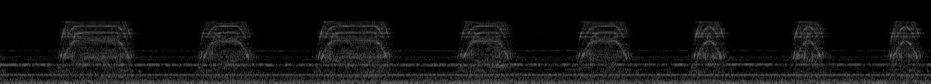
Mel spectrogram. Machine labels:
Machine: slide rail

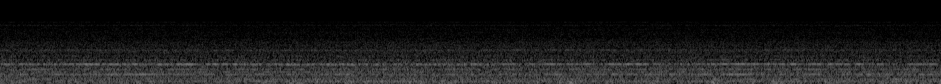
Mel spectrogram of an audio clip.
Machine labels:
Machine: fan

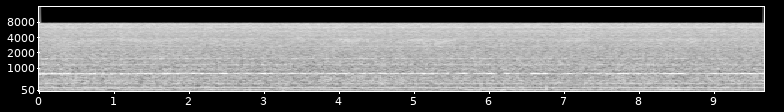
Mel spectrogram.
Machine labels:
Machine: fan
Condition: normal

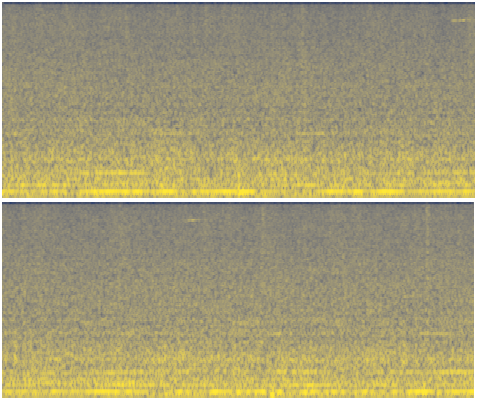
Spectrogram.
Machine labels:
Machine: fan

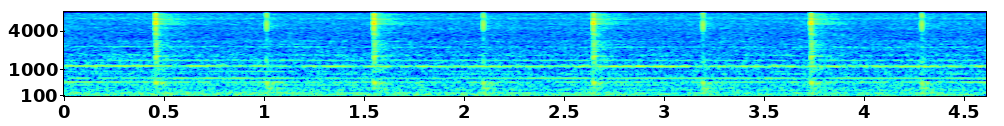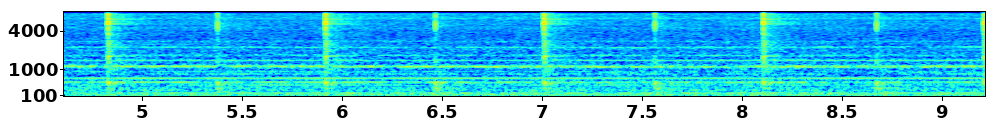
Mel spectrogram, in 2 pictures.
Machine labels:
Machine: valve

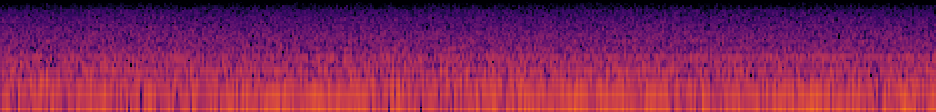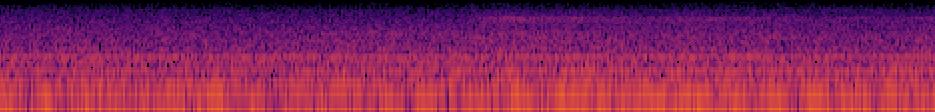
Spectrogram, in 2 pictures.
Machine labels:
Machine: fan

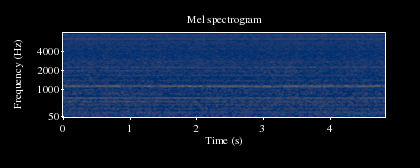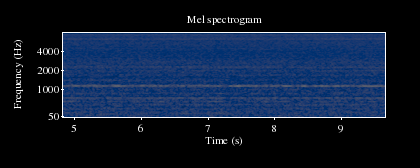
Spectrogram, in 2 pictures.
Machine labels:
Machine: fan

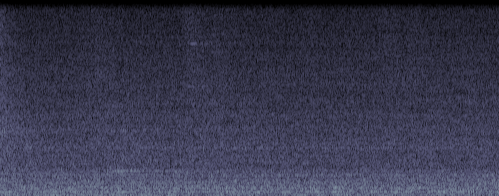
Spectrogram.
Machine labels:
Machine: fan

